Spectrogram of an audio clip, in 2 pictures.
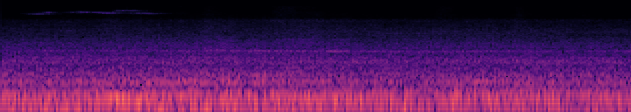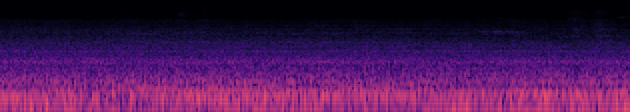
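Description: Steady low rumbling background noise with no speech, even throughout.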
